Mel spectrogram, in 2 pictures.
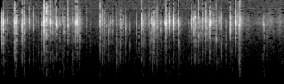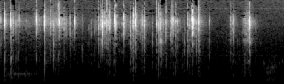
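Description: A hand grips and rubs a full Warburtons plastic bread roll bag, crinkling the plastic. Dense, bright crackles and rustles come in quick irregular bursts throughout, with sharp snaps standing out over a faint low hum.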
